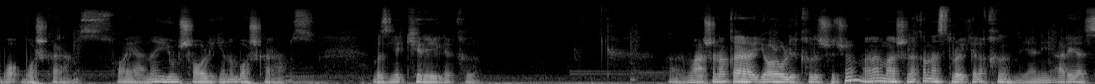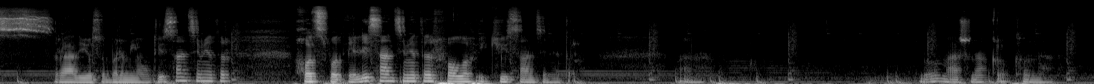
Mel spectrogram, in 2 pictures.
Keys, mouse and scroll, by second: 5.2 click, 10.2 click, 11.2 click, 12.8 click, 14.6 click, 16.0 click, 20.7 click, 21.2 click.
